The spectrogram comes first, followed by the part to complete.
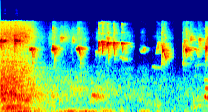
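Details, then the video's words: Caged Blue-winged Leafbird, originally from the Bangka forest and a regional contest winner, singing bursts of bright high chirps and buzzy twitters after a brief noisy opening, with short gaps between phrases. "KEETY BURUNG JAWARA FULL GACOR"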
